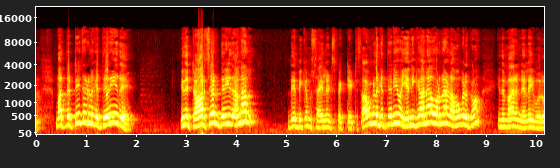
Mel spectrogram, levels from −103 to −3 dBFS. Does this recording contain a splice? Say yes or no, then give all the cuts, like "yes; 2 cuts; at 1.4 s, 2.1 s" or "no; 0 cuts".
no; 0 cuts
